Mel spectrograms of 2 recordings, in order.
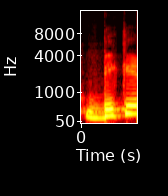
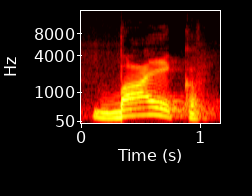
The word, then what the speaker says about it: bike: और ई तो मैंने आपको पहले भी बताया है, ई हमेशा अगर किसी भी शब्द में लास्ट में ई आता है वो साइलेंट रहता है, उसका कोई उच्चारण नहीं होता। BIKE, इसको क्या पढ़ेंगे? बिके नहीं पढ़ेंगे, इसको क्या पढ़ेंगे?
